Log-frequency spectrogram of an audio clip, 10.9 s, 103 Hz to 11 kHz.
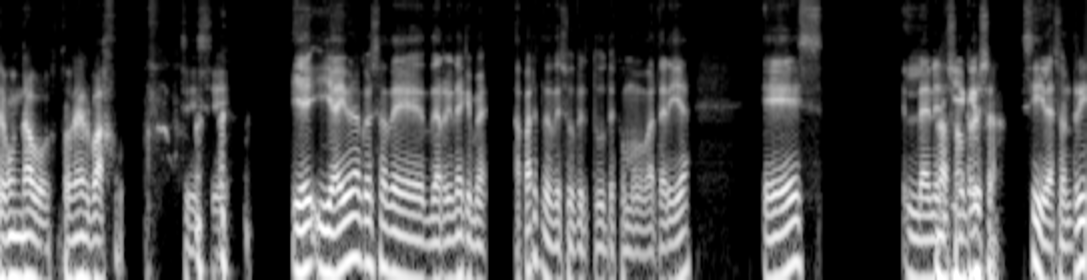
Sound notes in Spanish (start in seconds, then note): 1.5 risas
